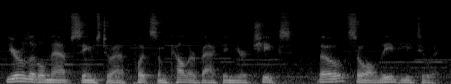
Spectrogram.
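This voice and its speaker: A man plays a folksy male sailor in a game, fairly low in pitch. His talk is colloquial and teasing, with music behind it. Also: fairly quick, mellow, close to an everyday voice. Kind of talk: scripted video game dialogue.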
